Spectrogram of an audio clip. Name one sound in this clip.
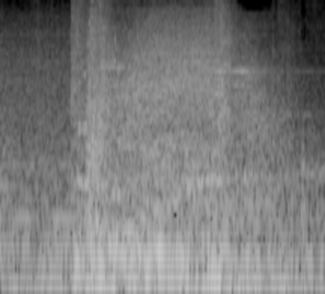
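A heavy metal door slides open with a loud hiss and clank.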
